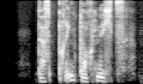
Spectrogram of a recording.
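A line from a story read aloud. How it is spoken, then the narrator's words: Frustrated mutter. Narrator (German): murmelte sie frustriert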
